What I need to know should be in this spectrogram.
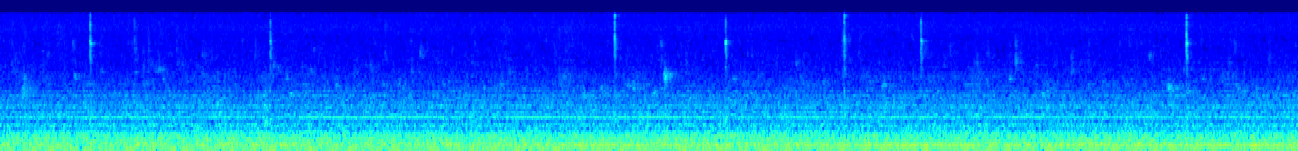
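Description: Short electronic clicks and chimes sound as letters are picked in a game.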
